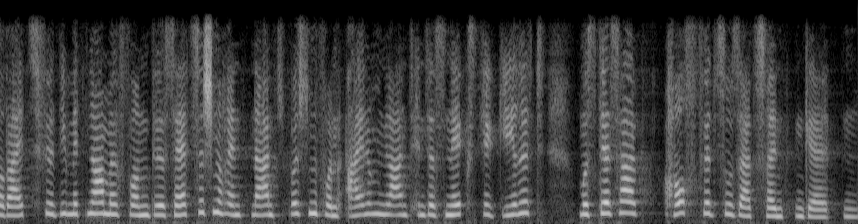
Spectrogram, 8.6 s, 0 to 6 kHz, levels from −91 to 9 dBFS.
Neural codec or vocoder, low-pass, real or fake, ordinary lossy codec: codec, 16 kHz in and 24 kHz out, 0.6 kbps, FocalCodec, streaming, 4096 codes; 5.4 kHz; fake; none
